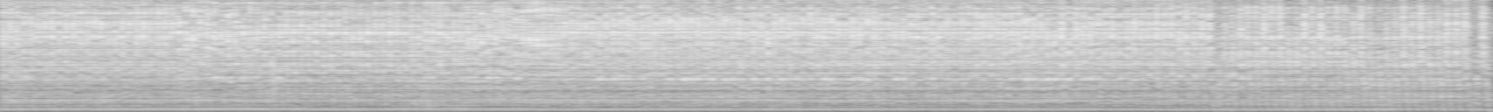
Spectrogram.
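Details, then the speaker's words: Lawn mower engine with homemade big end bearing shell: fast loosely regular ticking about three or four a second over a buzzy small engine; source unclear, possibly internal or wrong spark plug, running better than before. "no no that ticking noise he's something else in the engine or not maybe the wrong spot plug in it I don't know"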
